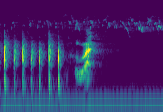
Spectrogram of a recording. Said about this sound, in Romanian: Zădarnic, bați! Mai întâi pentru că eu mă aflu de partea asta ușii, lângă tine, și în al doilea rând pentru că cei dinăuntru fac o gălăgie strașnică și nu te pot auzi.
